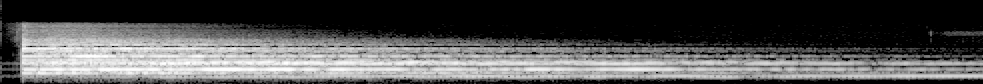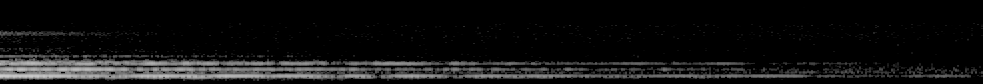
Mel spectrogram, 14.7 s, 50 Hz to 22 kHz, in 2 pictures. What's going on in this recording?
Big Bell with Verb
The raw version of this sample was made by hitting my knuckle on a metal sculpture of an aircraft.
De-clipped and De-noised just slightly using Izotope RX
Verb, EQ and comp in Logic Pro 8 + plugins
Recorded using the SpectrumView iPhone app
iphone-recording, bell, spectrumview-iphone-recording, big-bell, loud-bell, field-recording, cathedral-bell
